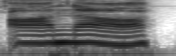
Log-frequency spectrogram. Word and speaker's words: Ana: put upon individual inclination the word Ana pronounced broadly on now corresponds with our plural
